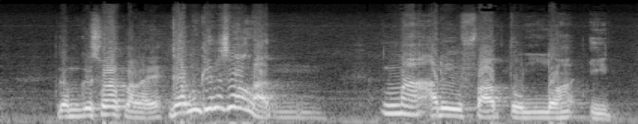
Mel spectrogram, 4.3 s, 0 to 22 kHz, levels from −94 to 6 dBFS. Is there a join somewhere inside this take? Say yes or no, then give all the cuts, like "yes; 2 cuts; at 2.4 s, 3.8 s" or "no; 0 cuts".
yes; 1 cut; at 2.4 s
